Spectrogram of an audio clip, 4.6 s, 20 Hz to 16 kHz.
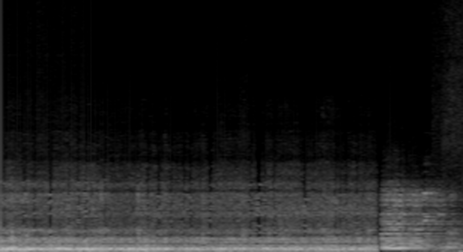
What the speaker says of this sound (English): An FP7 blats its horn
